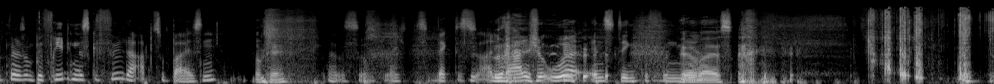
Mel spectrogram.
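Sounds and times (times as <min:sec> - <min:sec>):
speech: 0:00.0 - 0:07.9
laughter: 0:04.7 - 0:08.1
heavy-duty military adhesive tape unrolling: 0:08.6 - 0:09.9.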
